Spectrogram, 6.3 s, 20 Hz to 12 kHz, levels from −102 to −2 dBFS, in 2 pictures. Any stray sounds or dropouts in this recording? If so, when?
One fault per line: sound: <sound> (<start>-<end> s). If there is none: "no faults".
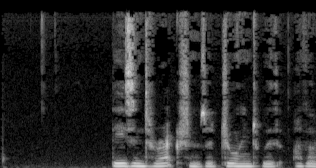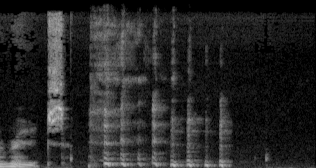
sound: laugh (4.0-5.5 s)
